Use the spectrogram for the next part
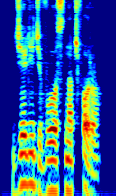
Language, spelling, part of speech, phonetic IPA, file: Polish, dzielić włos na czworo, phrase, [ˈd͡ʑɛlʲid͡ʑ ˈvwɔs na‿ˈt͡ʃfɔrɔ], Pl-dzielić włos na czworo.ogg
